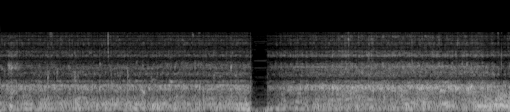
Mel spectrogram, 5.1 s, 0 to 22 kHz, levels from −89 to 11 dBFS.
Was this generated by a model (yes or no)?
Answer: yes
